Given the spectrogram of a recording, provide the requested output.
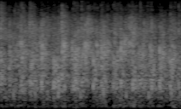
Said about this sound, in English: Is there anybody? Hallelujah. Come on, give him a hand clap of praise for that.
